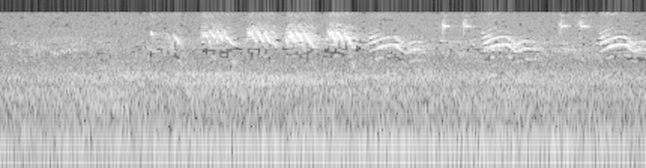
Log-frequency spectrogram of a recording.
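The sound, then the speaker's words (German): Birdsong with a magpie's chattering mixed in: many quick, high chirping phrases repeat over a steady low hum, fairly faint throughout. “Das ist fast ein Tschackern noch von einer Elster da eben mit drin.”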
